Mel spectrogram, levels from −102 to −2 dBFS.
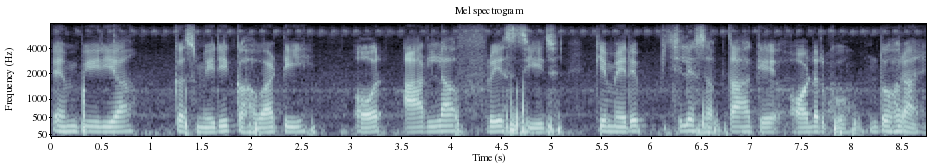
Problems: none marked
